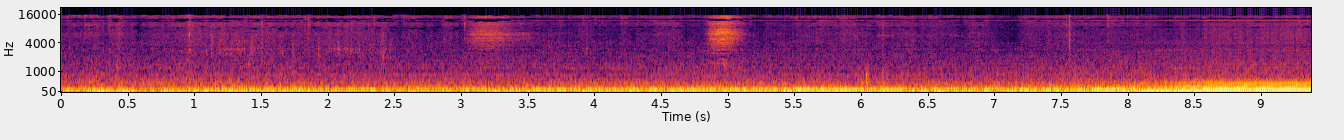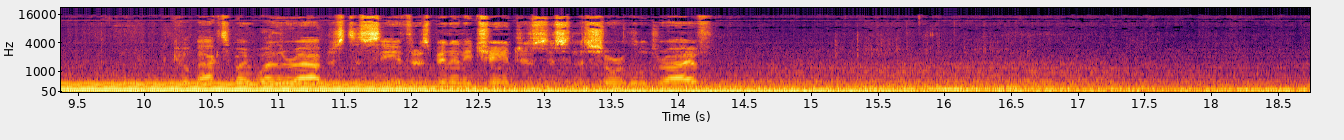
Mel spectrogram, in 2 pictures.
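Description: Tyres crunch and hiss over a snowy road.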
